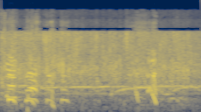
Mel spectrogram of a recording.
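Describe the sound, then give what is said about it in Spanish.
A short applause sound effect played on cue: a brief burst of clapping with voices talking over it, fading slightly toward the end. “Podrías poner hasta un aplauso. Vamos, vaya aplauso.”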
